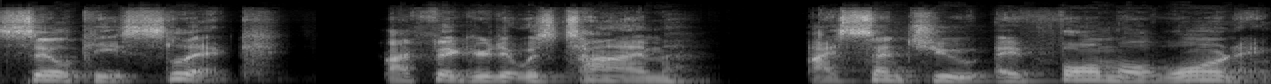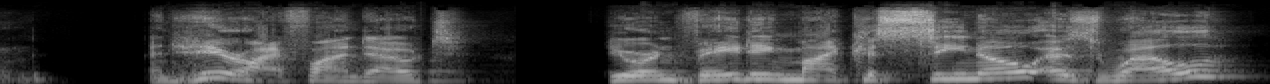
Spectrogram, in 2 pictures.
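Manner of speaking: somewhat angry, edged tone. A character addresses silky slick, somewhat angry. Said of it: "he sort of seems angry".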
